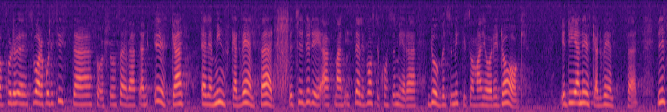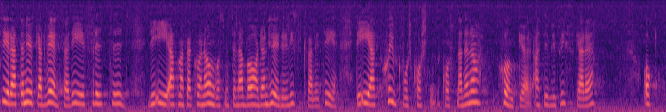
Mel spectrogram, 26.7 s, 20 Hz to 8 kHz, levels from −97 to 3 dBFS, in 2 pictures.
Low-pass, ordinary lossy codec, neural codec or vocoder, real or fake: none; none; codec, 16 kHz, 16 kbps, FunCodec, trained on LibriTTS, 50 frames a second; fake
